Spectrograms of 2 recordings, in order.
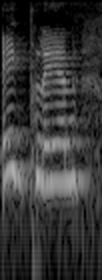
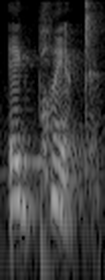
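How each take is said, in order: First: The final T sound is dropped. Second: The final T sound is hit very hard. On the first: "she pronounced it eggplan" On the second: "emphasizing the T so vigorously"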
